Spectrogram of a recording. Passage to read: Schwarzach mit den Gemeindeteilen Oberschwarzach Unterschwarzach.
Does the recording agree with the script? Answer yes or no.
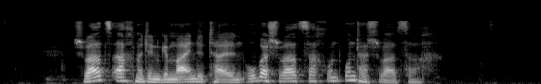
no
